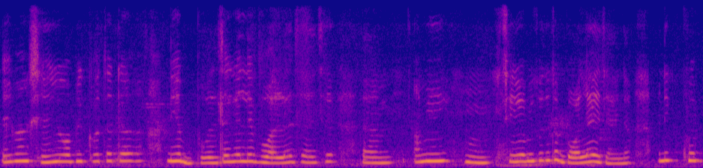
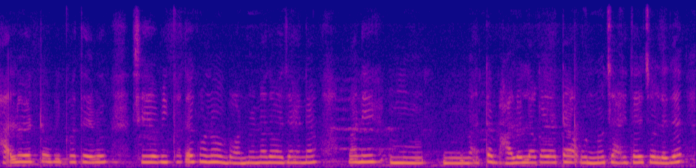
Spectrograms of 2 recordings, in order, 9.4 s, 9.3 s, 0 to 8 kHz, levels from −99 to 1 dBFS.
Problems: background sounds at intervals, background conversations at intervals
